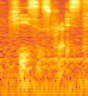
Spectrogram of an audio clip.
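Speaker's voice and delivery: whispered aside to oneself; very soft, whispered exclamation; under the breath. Real, not acted. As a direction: mutter it almost silently in disbelief. Muttered reaction to the floor count.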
